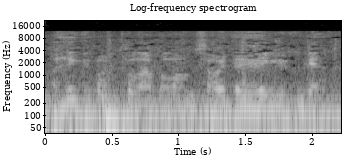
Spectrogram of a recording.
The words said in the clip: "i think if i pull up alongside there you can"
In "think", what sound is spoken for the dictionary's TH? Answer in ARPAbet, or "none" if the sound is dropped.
TH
